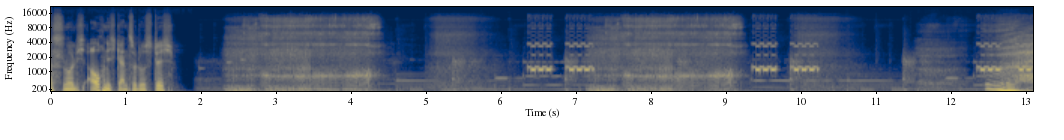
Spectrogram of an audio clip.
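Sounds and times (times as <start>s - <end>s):
speech: 0.0s - 1.7s
loud heavy snoring: 2.3s - 5.8s, 7.1s - 9.4s, 12.4s - 13.0s
telephone at a workplace switchboard ringing in electronic bursts: 6.3s - 7.3s, 9.3s - 10.4s, 12.3s - 13.0s.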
